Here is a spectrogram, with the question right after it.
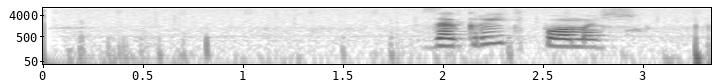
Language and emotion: Russian, neutral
